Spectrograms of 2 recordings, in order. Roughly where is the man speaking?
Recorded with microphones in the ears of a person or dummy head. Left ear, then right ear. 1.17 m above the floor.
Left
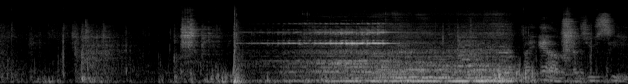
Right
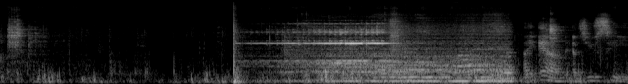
Right.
